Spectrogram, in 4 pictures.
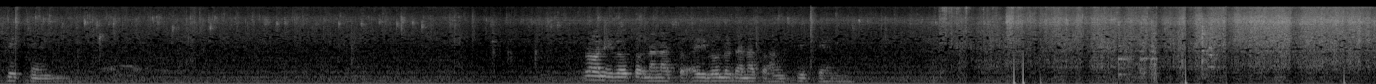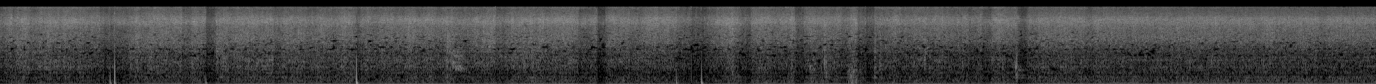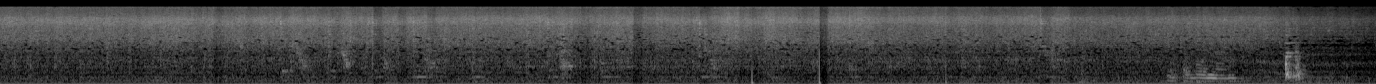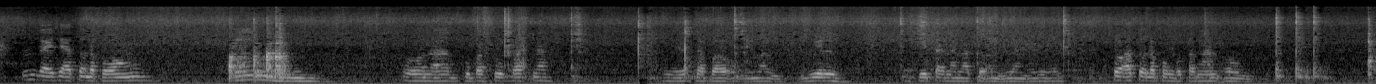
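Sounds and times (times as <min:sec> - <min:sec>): chicken sizzling in hot oil: 0:00.0 - 0:55.0
spatula scraping a wok: 0:09.4 - 0:14.2, 0:17.8 - 0:19.5, 0:21.8 - 0:22.9, 0:29.8 - 0:38.6, 0:45.9 - 0:52.5.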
